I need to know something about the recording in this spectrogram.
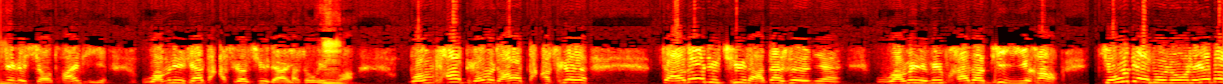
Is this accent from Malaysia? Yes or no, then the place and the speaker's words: no; Heilongjiang, China; 我这是一个农民，我是黑龙江的，今年67岁。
